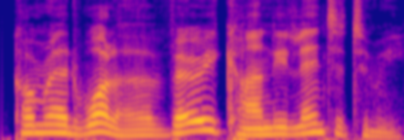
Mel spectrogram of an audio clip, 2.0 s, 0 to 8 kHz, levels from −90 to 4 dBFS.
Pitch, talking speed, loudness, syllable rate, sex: 145 Hz, 235 wpm, -16 LUFS, 6.9 syllables/s, male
